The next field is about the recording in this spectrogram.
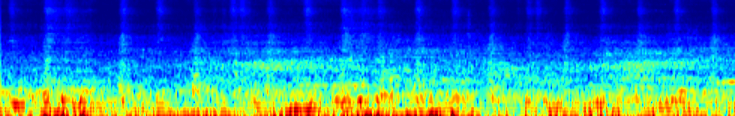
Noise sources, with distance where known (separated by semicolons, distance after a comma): music from a fixed source, far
